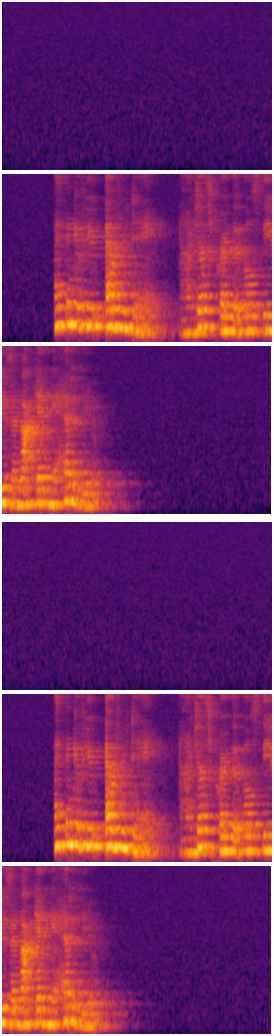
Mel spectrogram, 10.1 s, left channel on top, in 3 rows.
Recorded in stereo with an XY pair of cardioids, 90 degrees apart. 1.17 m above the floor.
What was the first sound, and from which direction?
A woman speaking, 40° right.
